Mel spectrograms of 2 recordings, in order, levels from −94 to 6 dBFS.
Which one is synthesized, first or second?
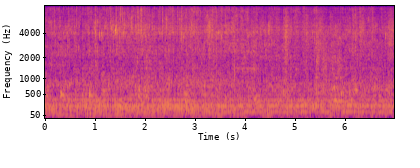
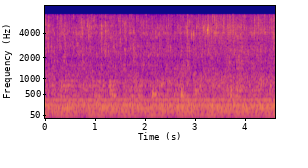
first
